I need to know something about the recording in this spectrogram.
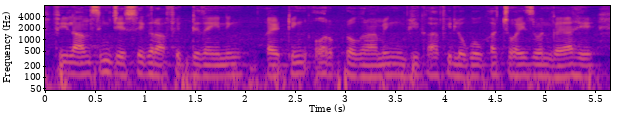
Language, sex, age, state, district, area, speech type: Urdu, male, 18-30, Delhi, North East Delhi, urban, spontaneous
